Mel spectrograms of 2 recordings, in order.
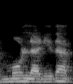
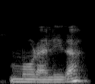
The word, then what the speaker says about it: molaridad: Ajá, moralidad. No, moralidad viene de moral y moral no es. Molaridad, ¿no? Acá la R por la L.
